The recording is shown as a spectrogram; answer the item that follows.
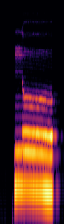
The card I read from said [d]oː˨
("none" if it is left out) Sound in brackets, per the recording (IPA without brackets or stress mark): n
